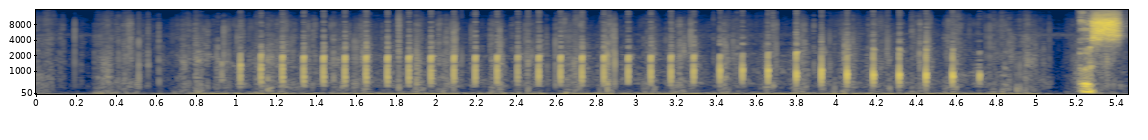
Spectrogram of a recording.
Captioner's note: stork bill-clattering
